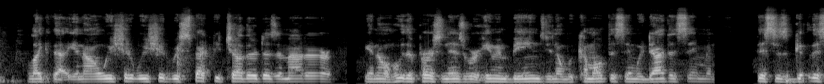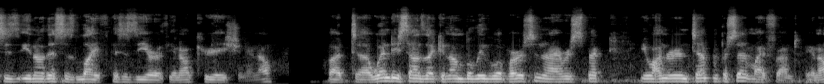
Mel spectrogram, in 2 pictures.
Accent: London, Ontario, Canada; I'm from Canada, from London, Ontario, Canada.

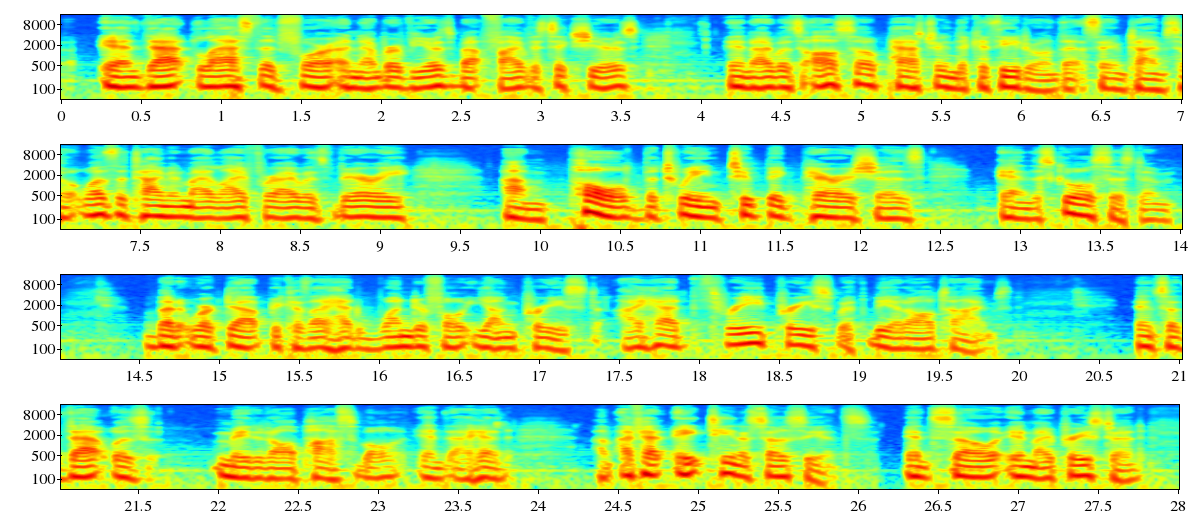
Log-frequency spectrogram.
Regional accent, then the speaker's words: Marion, Indiana, United States; I grew up in Marion, Indiana, and had a great life there. I come from a very large Irish Catholic family, Irish and German, but in Marion, everybody's the Irish, not the German.

